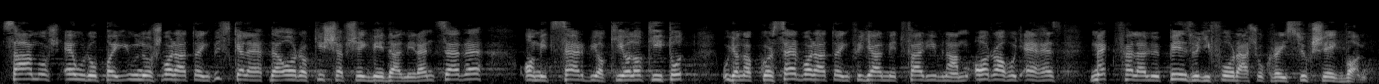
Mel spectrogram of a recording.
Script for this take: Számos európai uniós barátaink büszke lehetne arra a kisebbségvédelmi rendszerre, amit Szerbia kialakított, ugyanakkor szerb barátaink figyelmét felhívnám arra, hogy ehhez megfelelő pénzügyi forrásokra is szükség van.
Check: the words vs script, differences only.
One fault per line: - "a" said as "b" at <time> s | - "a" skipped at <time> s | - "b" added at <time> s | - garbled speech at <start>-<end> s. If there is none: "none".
none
